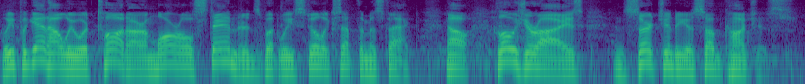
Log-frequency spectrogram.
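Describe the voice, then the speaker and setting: A pedantic male psychologist, played by a comedian on a spoof radio advice show. He is probing, insistent and deadpan, with a slightly high pitch. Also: normal speed, few pauses.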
